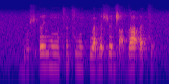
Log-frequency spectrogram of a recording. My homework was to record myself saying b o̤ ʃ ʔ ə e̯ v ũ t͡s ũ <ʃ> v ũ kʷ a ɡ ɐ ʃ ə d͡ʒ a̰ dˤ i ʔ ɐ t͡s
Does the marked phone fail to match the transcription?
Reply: yes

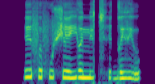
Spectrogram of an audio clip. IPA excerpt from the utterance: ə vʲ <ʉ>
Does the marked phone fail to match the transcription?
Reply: yes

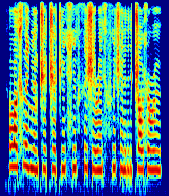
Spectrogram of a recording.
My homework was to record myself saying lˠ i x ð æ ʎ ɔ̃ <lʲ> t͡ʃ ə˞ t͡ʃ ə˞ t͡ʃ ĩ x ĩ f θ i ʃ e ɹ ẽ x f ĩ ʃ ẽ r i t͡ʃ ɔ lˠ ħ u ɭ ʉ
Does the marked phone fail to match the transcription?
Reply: no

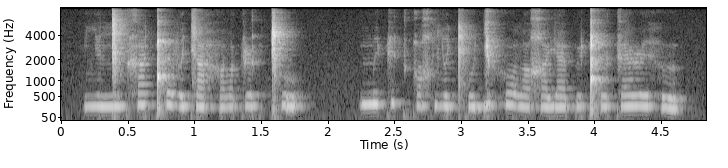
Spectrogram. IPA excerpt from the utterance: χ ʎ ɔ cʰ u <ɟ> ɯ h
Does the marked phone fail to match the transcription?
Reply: no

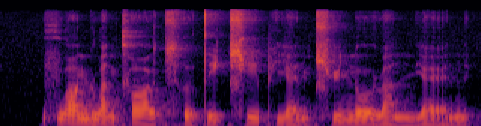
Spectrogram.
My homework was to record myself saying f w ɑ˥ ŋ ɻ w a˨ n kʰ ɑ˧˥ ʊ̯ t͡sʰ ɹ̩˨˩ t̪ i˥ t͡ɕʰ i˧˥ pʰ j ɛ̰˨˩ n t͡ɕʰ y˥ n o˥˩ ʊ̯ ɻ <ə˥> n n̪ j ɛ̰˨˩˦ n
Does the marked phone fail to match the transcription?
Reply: yes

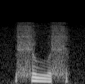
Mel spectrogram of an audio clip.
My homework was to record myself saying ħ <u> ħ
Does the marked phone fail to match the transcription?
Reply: no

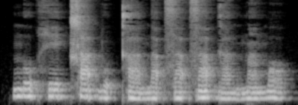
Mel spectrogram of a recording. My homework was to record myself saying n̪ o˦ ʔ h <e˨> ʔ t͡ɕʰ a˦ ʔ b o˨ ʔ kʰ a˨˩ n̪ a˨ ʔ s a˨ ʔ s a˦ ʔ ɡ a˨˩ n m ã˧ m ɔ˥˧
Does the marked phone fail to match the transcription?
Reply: yes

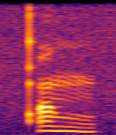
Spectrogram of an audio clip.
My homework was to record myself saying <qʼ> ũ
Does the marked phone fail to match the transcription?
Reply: no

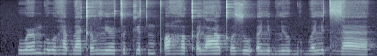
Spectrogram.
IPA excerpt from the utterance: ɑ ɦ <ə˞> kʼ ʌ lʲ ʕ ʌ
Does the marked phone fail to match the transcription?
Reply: yes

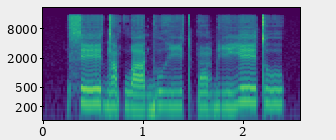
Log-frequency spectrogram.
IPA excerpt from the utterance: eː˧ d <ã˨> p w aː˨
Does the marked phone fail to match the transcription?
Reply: no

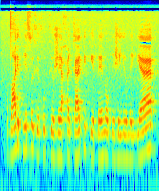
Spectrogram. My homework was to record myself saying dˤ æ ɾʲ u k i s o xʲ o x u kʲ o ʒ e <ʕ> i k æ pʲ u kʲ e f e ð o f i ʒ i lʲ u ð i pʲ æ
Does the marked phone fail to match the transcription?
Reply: yes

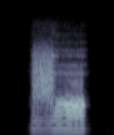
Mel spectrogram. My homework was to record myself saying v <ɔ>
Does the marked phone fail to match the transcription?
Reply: no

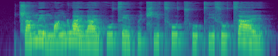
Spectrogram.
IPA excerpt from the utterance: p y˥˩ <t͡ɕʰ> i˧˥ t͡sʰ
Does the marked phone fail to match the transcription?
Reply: no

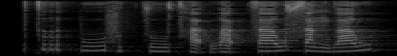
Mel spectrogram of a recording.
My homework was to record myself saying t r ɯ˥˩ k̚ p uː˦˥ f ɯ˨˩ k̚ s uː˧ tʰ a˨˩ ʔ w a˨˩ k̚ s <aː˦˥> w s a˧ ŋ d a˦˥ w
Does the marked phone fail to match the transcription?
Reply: no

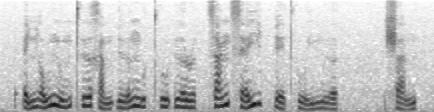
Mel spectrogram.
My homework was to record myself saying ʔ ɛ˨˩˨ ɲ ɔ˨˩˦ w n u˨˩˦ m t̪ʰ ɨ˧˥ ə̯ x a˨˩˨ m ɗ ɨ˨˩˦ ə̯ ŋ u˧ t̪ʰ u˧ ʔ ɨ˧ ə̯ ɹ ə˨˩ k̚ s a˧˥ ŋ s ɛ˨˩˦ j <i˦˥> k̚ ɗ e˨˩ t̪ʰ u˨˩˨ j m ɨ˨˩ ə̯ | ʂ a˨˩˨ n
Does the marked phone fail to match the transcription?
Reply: no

